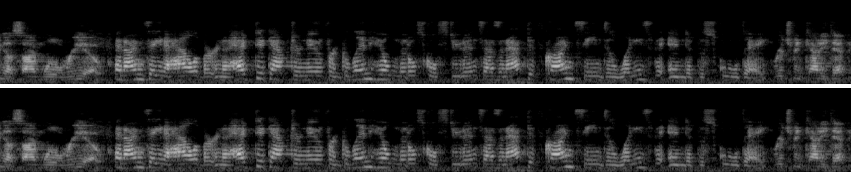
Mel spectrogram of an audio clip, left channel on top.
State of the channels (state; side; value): identical; both; correlation 1.00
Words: us. I'm Wrdw. And I'm Zaina Halliburton. A hectic afternoon for Glen Hill Middle School students as an active crime scene delays the end of the school day. Richmond County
